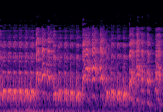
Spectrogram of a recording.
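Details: Kookaburra giving its raucous laughing call: rapid, harsh, harmonic chuckling notes in bursts that rise and fall in loud cackling waves, with a brief lower hooting start.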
